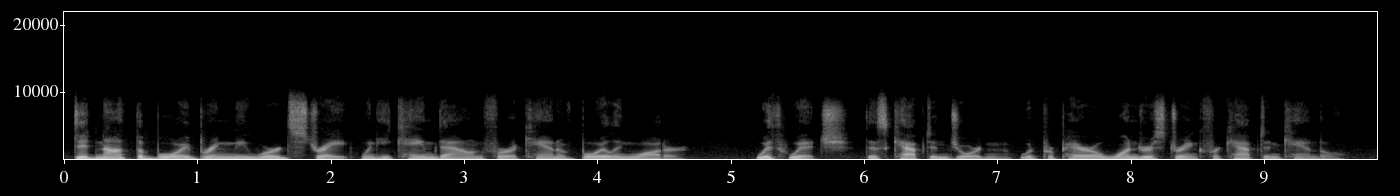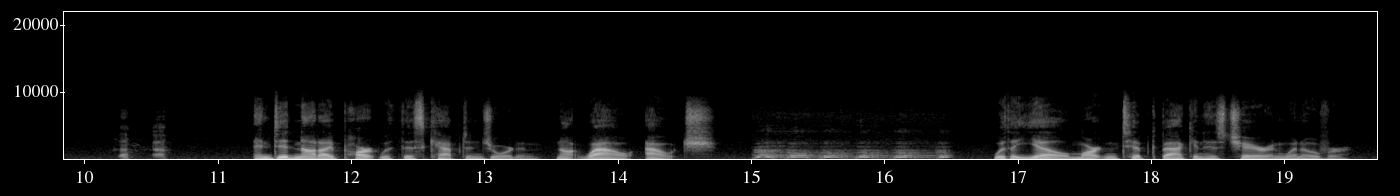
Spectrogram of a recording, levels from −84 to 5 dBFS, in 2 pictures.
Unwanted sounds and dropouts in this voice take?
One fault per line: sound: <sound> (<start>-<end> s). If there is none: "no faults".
sound: laugh (10.2-10.7 s)
sound: bark (15.0-16.6 s)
